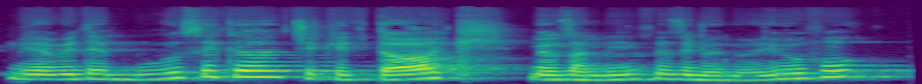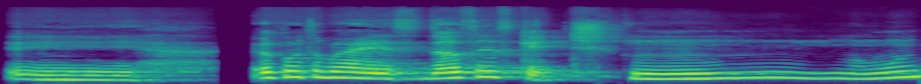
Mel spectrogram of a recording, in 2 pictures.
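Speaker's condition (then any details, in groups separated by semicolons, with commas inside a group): Down syndrome; genetic condition, trisomy 21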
